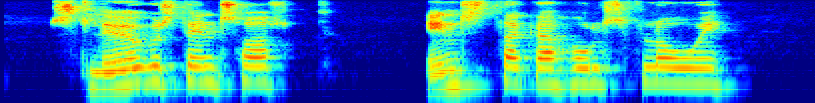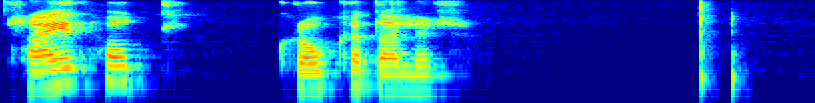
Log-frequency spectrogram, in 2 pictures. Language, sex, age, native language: Icelandic, female, 40-49, Icelandic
